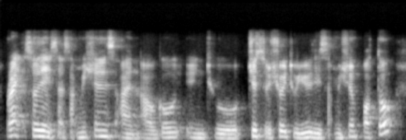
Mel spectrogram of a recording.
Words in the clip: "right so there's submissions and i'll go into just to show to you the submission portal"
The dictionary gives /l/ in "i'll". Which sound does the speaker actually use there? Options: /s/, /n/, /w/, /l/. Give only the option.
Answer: /w/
